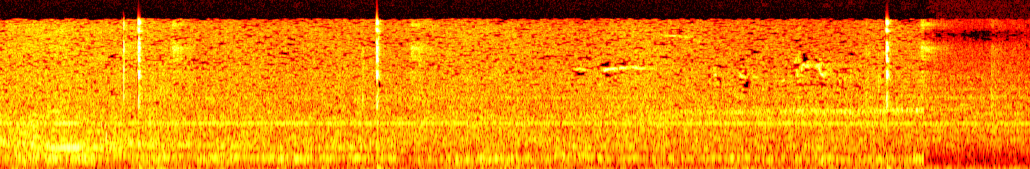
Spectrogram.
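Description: Short electronic clicks sound as menu options are selected.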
